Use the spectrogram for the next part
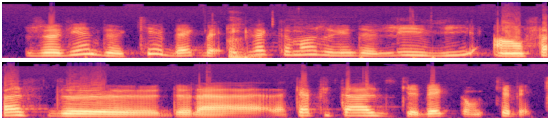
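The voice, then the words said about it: Slight Québécois French accent. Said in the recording (French): “tu as un petit accent quand même”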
